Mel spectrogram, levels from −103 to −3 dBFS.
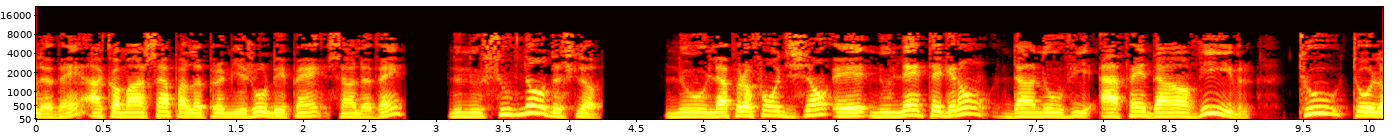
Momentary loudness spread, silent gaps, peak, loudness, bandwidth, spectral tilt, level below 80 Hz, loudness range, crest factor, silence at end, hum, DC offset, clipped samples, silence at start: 9 LU; 2.78-3.07 s, 4.26-4.68 s; -2 dBFS; -20 LUFS; 8.8 kHz; -6.5 dB/octave; -56 dBFS; 4 LU; 18 dB; 0 s; none; under 0.1%; under 0.1%; 0 s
